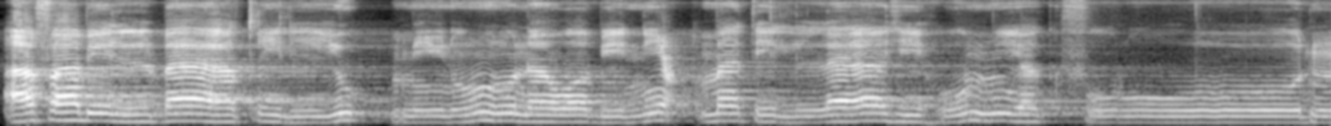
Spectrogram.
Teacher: حمزہ ساکنہ ہے واو کی شکل میں تو جھٹکا لگے گا. نون میں واو مدہ ہے. · نون میں واو مدہ ہے. یہاں پر اللہ کے لام سے پہلے تا کے نیچے زیر ہے تو اللہ کے لام کو باریک پڑھیں گے. یہاں پر میم میں اظہار شفوی ہوگا، را کو پر پیش را کو پر پڑھیں گے.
